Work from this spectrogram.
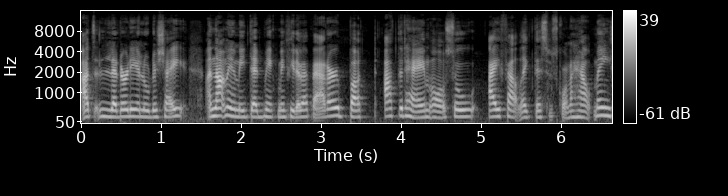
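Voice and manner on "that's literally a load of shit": normal talking voice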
